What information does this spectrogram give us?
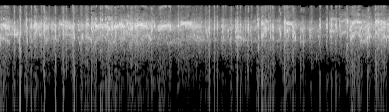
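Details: Walet pantai swiftlets from the south give steady high-pitched twittering with thin whistled squeaks and a running background of fast clicks.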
